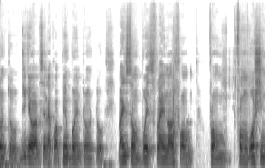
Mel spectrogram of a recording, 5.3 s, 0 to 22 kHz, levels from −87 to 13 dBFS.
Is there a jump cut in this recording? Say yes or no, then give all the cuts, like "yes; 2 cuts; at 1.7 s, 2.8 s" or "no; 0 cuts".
no; 0 cuts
